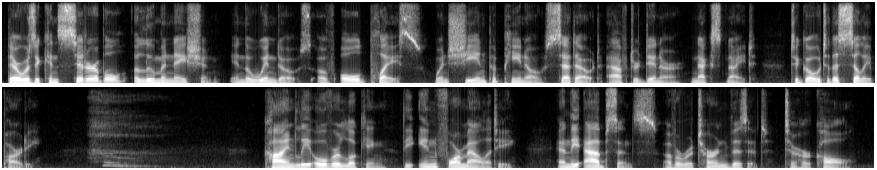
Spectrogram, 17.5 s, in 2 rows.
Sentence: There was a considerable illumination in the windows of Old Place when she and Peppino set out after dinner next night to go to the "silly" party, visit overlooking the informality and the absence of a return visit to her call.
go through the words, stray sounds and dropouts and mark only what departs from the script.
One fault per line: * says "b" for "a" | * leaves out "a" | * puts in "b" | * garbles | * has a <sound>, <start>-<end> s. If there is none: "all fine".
* has a sigh, 9.6-10.9 s
* says "kindly" for "visit"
